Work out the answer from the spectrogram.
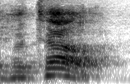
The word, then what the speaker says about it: hotel: It's the second, actually. In English, they usually say hotel. Tell is louder than hotel.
